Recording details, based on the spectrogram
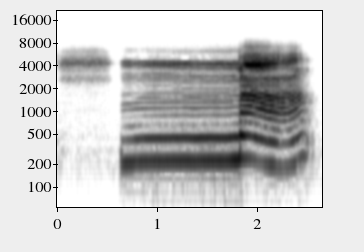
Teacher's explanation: cuando lo acompañamos de una consonante y tenemos ma, no hay ninguna explosión que acompañe a la producción de ese sonido consonántico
